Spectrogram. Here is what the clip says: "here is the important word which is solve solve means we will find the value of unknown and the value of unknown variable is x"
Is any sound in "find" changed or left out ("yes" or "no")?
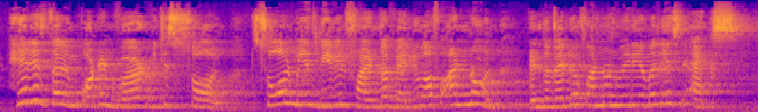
no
